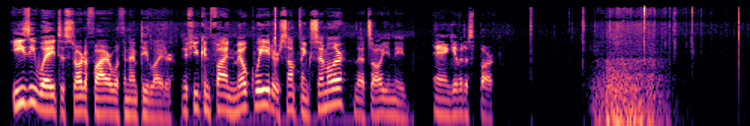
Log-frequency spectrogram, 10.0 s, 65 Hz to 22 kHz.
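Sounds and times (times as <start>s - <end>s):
fluff flashing into flame: 7.0s - 10.0s.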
